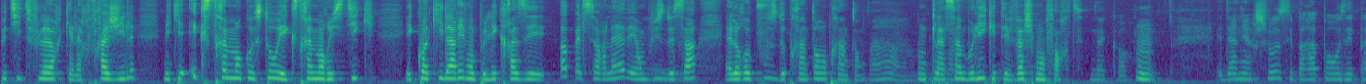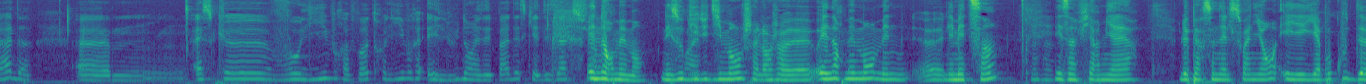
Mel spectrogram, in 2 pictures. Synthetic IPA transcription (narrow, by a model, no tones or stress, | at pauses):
pət̪it̪flœʁkʲialɛʁfχaʒil | mɛkʲiɛɛkst̪χɛmːɑ̃kɔst̪oeɛkst̪χɛmːɑ̃ʁyst̪ik | ekwakʲilaʁivɔ̃pølekχazeɔpɛlsəʁəlɛveɑ̃plys̬d̪əsa | ɛlʁəpʰus̬d̪əpχɛ̃t̪ɑ̃ːpχɛ̃t̪ɑ̃ad̪ɔ̃klasɛ̃bɔliket̪ɛvaʃmɑ̃fɔʁt̪d̪akɔːʁm̩ | ed̪ɛʁnjɛʁʃozsɛpaʁːapɔʁozepad̪ | øm | ɛskəvolivʁəvɔt̪χəlivʁelyd̪ɑ̃lezepad̪ɛskʲiljad̪ezaksjenɔʁmemɑ̃lezublid̪yd̪imɑ̃ʃalɔʁʒenɔʁmemɑ̃mɛmølemed̪sɛ̃ | lezɛ̃fiʁmjɛːʁ | ləpɛʁsɔnɛlswaɲɑ̃ʔeiljabokud̪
